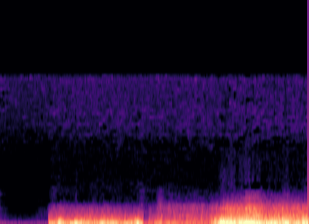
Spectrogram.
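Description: A deep, rolling rumble of thunder breaks in abruptly after a brief silence, sustains heavily, then swells louder toward the end, with no voices present.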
